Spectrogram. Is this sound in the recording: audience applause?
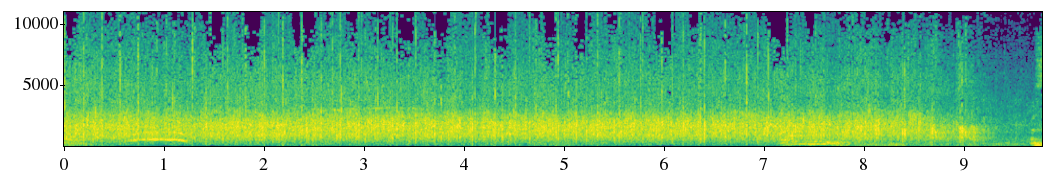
yes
